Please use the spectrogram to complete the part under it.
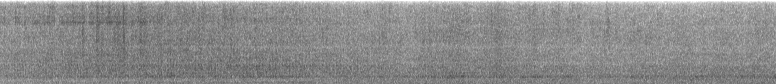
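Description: A Salsco wood chipper engine idling steadily at lowered RPM, a constant loud, low droning rumble with no break throughout.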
